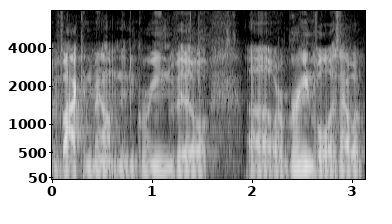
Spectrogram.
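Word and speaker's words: Greeneville: You've got Viking Mountain in Greenville, or Greenville as I would pronounce it actually.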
